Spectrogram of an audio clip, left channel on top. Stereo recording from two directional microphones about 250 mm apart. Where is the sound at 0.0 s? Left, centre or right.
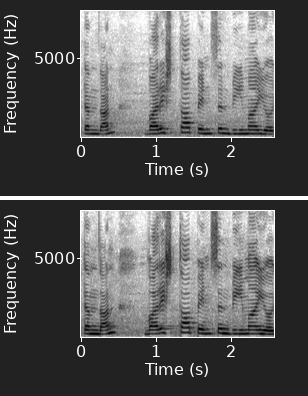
Centre.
